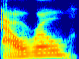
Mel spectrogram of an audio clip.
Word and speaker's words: Auro: Auro.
